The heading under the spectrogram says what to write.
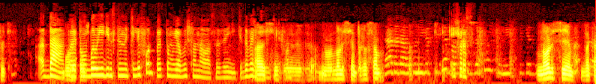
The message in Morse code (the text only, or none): none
